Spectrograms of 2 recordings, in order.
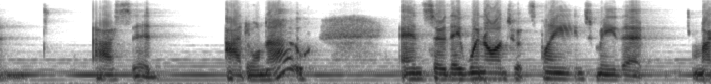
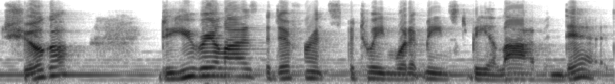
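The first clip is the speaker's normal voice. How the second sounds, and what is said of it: Big, deep Southern accent. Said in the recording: “in this big, deep Southern accent”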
